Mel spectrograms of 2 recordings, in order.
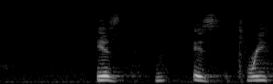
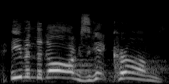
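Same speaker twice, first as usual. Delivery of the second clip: sudden, much higher and louder cry of protest; urgent objection; 9 semitones higher, 7 dB louder than usual. Retold or imitated. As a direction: cut in eagerly with a loud protest. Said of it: "responds to her going".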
